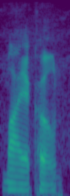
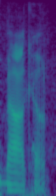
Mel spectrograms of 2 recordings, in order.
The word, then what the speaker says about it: Malacone: Because that's not a Spanish last name. That's not Mayacone. That would be Malacone, I believe.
